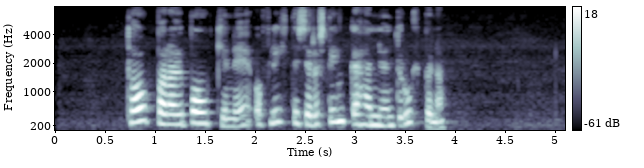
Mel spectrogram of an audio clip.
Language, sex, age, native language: Icelandic, female, 40-49, Icelandic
